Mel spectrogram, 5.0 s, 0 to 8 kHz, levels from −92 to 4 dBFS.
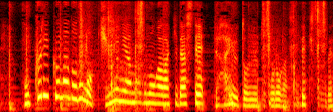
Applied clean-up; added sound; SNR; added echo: neural mask model RNNoise.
